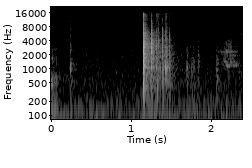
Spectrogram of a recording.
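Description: A single sharp metallic clink with a short ring about a second in, from a telescoping metal pointer as it is put away.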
